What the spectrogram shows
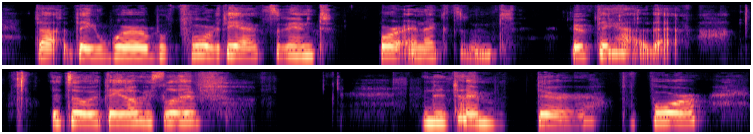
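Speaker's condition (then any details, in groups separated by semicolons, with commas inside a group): Quadriplegic cerebral palsy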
